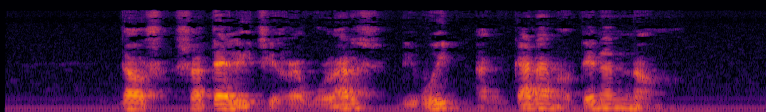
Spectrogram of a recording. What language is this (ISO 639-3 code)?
cat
